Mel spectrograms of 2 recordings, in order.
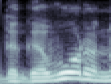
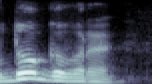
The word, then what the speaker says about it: договора: или правильно говорить, договора, но Брежнев говорил договора, а я думаю, я его очень уважаю, поэтому тоже всегда, как и Брежнев, говорю договора. Значит, была интервенция Германии, Австро-Венгрии, Турции, Румынии.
